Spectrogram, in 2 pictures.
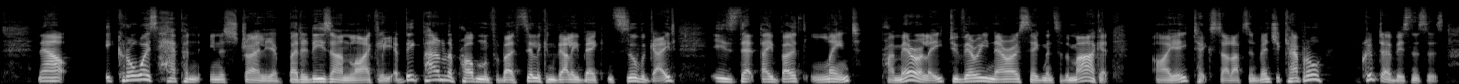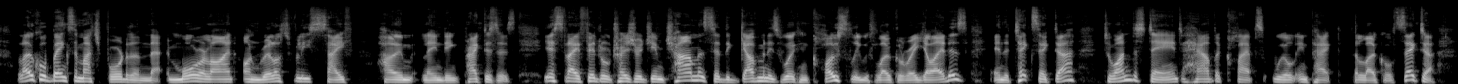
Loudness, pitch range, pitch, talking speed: -20 LUFS, 110-150 Hz, 125 Hz, 185 wpm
